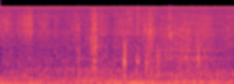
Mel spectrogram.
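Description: Faint steady low hum with a few small clicks about a second in.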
